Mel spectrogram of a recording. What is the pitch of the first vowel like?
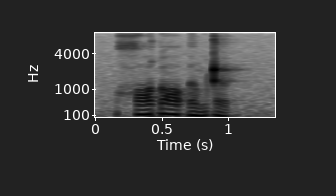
rising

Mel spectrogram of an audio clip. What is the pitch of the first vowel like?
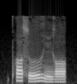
high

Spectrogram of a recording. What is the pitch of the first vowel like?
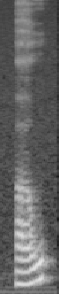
rising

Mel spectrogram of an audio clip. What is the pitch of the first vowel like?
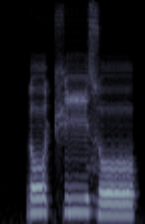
high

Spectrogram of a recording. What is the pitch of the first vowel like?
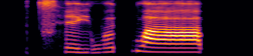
low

